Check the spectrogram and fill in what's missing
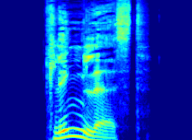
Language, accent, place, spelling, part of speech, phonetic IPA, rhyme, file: German, Germany, Berlin, klinglest, verb, [ˈklɪŋləst], -ɪŋləst, De-klinglest.ogg
- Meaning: second-person singular subjunctive I of klingeln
